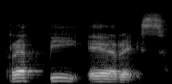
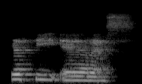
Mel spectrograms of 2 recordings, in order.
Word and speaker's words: prefieres: But anytime you have a word like that, just to isolate those vowels, because in Spanish we pronounce every single vowel. A-E-A-A. Prefieres. Prefieres.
